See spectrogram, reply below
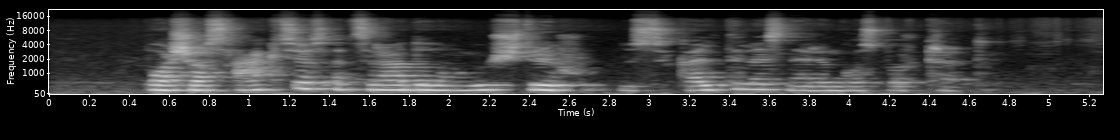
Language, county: Lithuanian, Šiauliai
